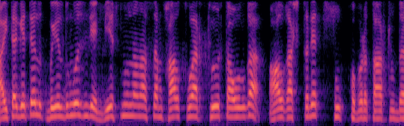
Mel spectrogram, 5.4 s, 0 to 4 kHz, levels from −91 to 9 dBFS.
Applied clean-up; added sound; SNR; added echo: neural mask model DeepFilterNet 3.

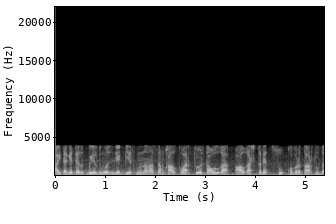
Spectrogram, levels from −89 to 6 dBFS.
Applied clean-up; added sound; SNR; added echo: none; none; none; none.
